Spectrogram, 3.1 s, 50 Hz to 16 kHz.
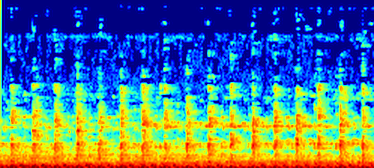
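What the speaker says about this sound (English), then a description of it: "If you listen, you can hear my van and what it sounds like right now." A worn 1997 van engine idles roughly in the early morning, a low, steady rumbling chug with a slight uneven pulse, heard close with no one talking.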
